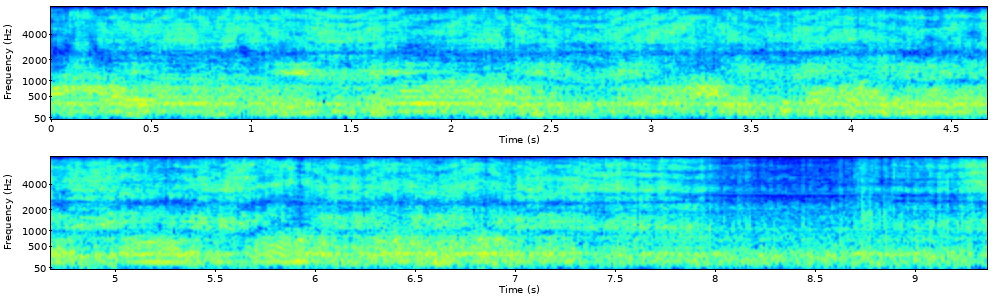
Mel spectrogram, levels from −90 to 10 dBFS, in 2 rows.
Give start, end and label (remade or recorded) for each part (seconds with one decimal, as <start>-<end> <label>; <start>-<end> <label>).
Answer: 0.0-4.3 recorded; 4.3-5.9 remade; 5.9-9.4 recorded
